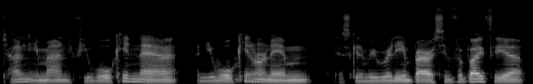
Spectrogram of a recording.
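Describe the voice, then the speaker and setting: Low, dry-sounding man bantering in a game. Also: quick pace, gravelly, no echo. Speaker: player in a tabletop game. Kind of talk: casual roleplay banter.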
